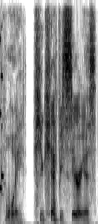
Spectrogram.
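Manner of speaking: shocked disbelief. Acted. Shocked at request to delete photo.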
